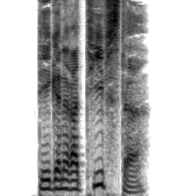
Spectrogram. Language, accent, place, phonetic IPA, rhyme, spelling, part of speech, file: German, Germany, Berlin, [deɡeneʁaˈtiːfstɐ], -iːfstɐ, degenerativster, adjective, De-degenerativster.ogg
- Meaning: inflection of degenerativ: 1. strong/mixed nominative masculine singular superlative degree 2. strong genitive/dative feminine singular superlative degree 3. strong genitive plural superlative degree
